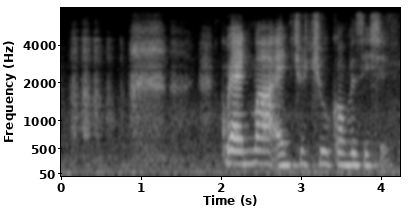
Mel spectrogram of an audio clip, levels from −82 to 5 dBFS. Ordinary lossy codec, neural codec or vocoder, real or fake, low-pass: none; none; real; 7.2 kHz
